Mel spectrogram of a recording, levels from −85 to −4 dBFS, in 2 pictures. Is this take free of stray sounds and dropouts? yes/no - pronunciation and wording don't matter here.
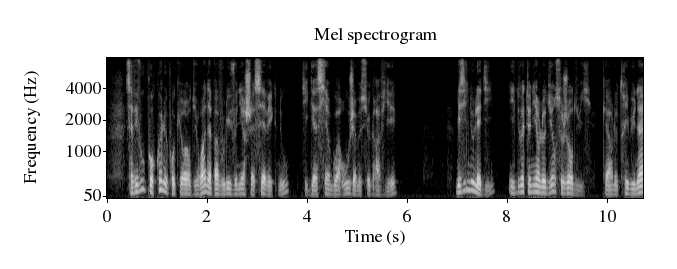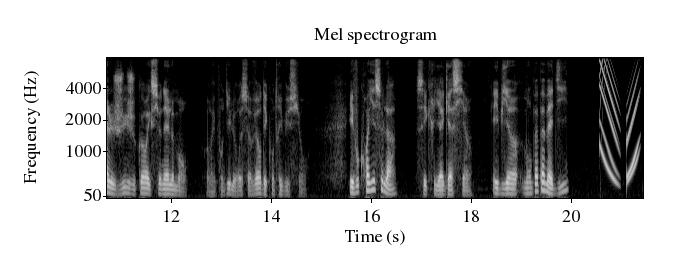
no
